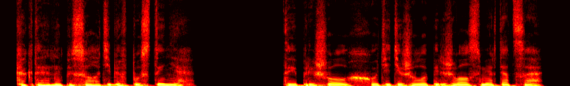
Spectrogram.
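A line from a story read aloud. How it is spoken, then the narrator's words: Soft whisper. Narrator (Russian): тихонько прошептала она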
